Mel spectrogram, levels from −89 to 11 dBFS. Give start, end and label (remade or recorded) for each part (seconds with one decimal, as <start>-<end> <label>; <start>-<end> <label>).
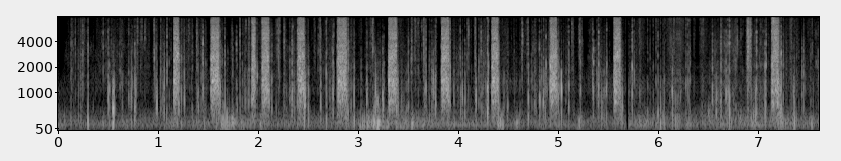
0.0-1.9 recorded; 1.9-2.4 remade; 2.4-6.2 recorded; 6.2-7.0 remade; 7.0-7.6 recorded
